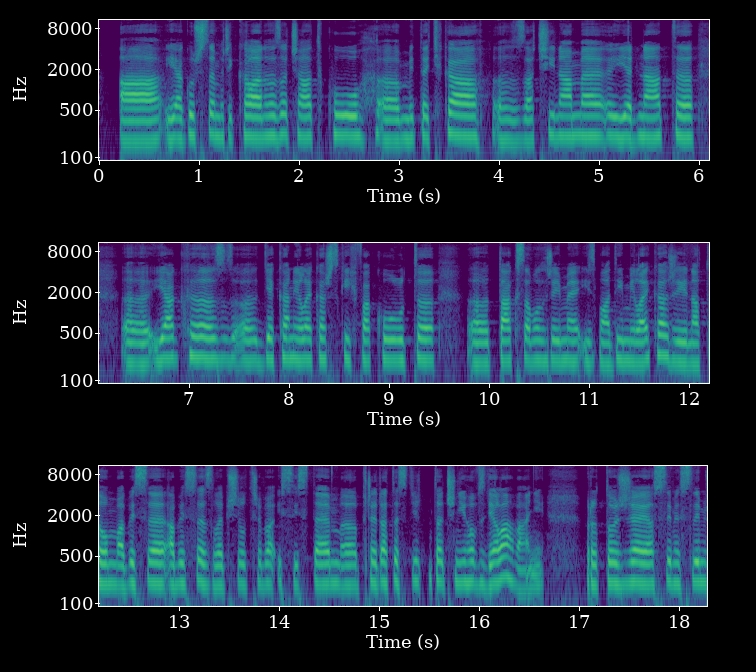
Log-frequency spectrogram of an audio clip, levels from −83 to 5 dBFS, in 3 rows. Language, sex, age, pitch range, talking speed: Czech, female, 40-59, 185-205 Hz, 125 wpm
